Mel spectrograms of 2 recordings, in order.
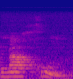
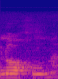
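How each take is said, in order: First: The first vowel is an 'a' sound. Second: The first vowel is an 'o' sound. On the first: The speaker calls it right. "אתה אומר נחום" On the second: The speaker calls it wrong. "אתה לא אומר נוחום"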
